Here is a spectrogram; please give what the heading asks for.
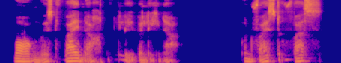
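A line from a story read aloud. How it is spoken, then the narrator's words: Whispering yeti. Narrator (German): flüsterte der Yeti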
